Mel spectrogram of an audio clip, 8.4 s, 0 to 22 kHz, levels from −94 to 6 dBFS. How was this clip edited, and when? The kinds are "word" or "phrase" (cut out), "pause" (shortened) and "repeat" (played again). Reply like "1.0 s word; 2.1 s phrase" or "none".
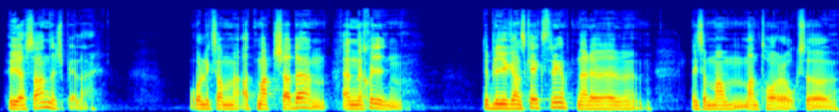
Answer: none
